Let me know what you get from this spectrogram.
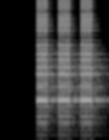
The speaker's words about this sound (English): That night, the scientist was awoken by the shrill beeping of the low oxygen alarm on the wall of his shared living quarters.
